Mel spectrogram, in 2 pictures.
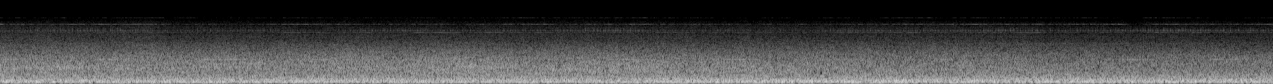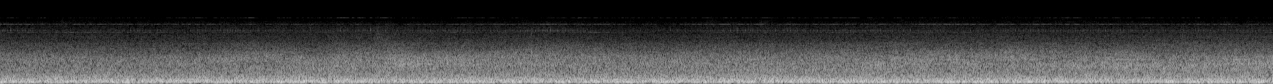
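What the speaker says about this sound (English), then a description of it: "Flight to London Heathrow continues its taxi down Bravo." An airliner taxis along taxiway Bravo at Los Angeles airport, its engines a steady, unbroken roar that holds level for the whole stretch with no voices.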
